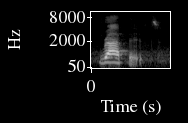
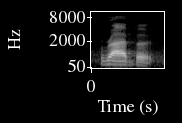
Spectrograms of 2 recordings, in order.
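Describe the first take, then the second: First: British accent, unstressed vowel sounds like short 'i'. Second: American accent, unstressed vowel sounds like 'uh'. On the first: "The British model would be" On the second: "and the American model, something like"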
